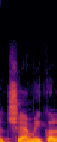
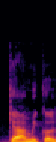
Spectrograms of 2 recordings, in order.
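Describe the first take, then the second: First: केमिकल misread with a "ch" as in chair; wrong pronunciation with CH. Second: केमिकल opening on a hard "k"; correct silent-H pronunciation. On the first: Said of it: "केमिकल ना पढ़ें". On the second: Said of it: "सी के बाद में एच silent है". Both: Shown as a demonstration.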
